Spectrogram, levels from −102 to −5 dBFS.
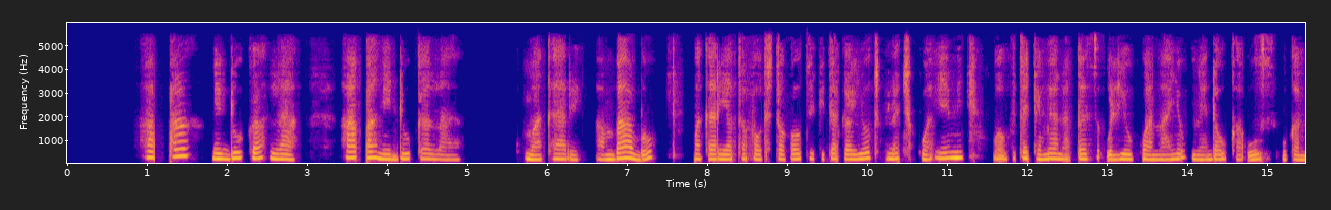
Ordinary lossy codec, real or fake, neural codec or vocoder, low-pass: AAC, 32 kbps; fake; codec, 16 kHz in and 24 kHz out, 1.1 kbps, FireRedTTS-2 codec; 5.4 kHz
